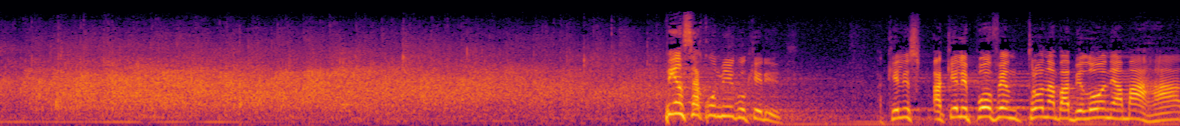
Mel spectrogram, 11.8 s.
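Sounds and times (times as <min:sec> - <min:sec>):
audience applauding: 0:00.0 - 0:07.6
speech: 0:06.6 - 0:08.0, 0:08.9 - 0:11.7.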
